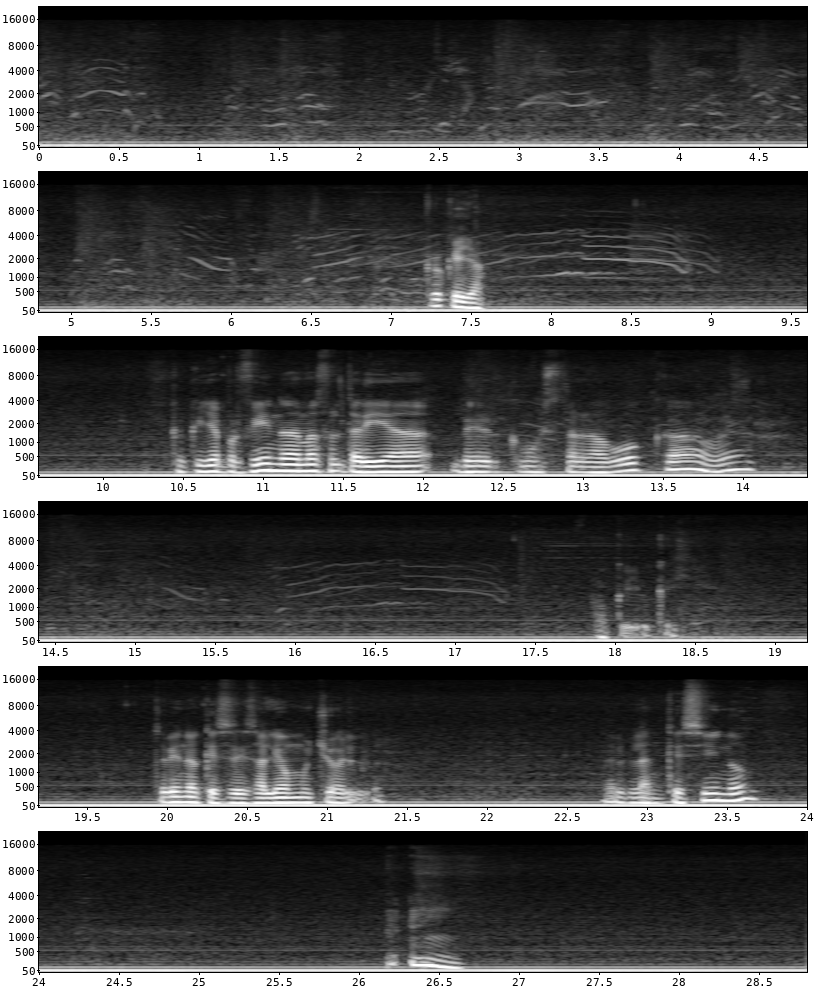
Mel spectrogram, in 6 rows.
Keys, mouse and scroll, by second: 0.2 click, 0.5 click, 0.9 click, 1.3 click, 1.7 click, 2.0 click, 2.3 click, 2.6 click, 4.2 click, 4.7 click, 5.4 click, 5.7 click, 5.9 click, 8.6 scroll down 1, 10.0 scroll up 1, 10.7-17.3 alt+drag, 17.5-18.1 scroll down 2, 18.9 alt+middle click, 19.7 alt+click, 20.6 alt+middle click, 21.5 alt+middle click, 22.4 middle click.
